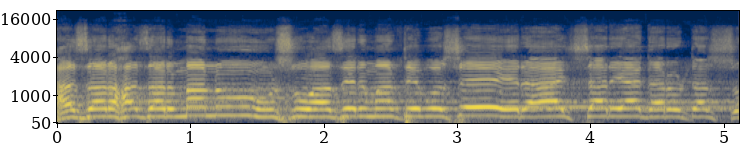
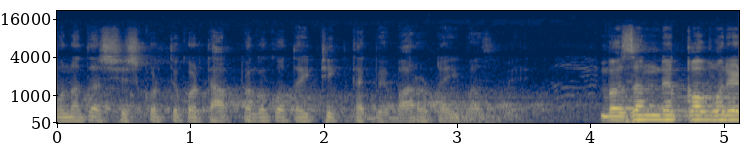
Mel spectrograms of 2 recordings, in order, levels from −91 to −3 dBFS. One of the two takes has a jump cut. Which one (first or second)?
second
